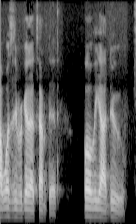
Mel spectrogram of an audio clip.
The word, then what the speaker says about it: Folie à deux: Folie à deux. I've been saying à la deux all day.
